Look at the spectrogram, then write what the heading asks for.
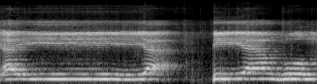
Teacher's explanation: Cara bacanya memasukkan suara nun ke huruf di depan beserta dengan ini huruf ya, berarti bukan lagi an ya tapi ai, masukkan ke ya tapi ditahan dengan dengo. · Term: idgham bi gunnah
